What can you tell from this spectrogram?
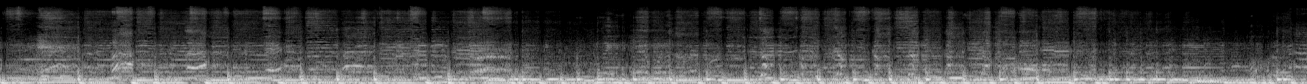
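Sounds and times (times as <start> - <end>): live band dance music: 0.0 - 13.0
steady drum beat: 0.0 - 13.0.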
